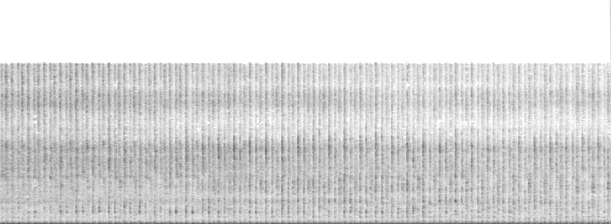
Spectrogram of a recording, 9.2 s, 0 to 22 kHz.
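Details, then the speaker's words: 1978 Chevrolet Monte Carlo V8, rebuilt 2004 with probably under 50 miles, after sitting for months: loud lumpy idle with uneven beat and irregular stumbles; rough running, stalled once; owner says it needs timing work, plugs and tune-up. "well as you saw the motor does need a lot of TLC it turned off on me once on camera"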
